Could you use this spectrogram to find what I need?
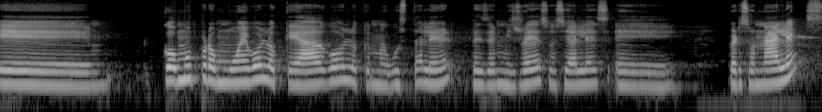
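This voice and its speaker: A woman's fairly high, fairly even voice at a very slow pace. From Mexico. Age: 30s. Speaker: poet and radio producer. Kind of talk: podcast interview.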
